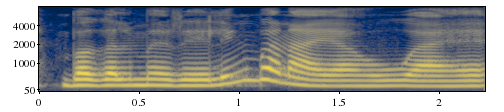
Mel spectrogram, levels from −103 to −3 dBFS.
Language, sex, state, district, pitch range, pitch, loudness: Hindi, male, Jharkhand, Garhwa, 190-210 Hz, 205 Hz, -16 LUFS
